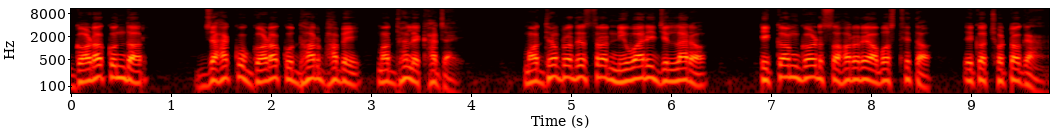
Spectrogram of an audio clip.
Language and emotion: Odia, neutral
